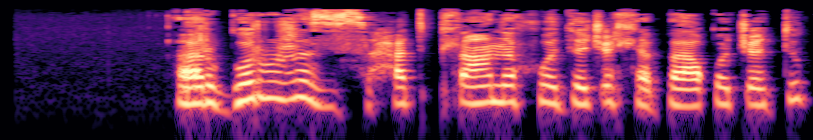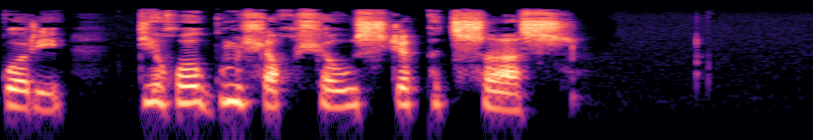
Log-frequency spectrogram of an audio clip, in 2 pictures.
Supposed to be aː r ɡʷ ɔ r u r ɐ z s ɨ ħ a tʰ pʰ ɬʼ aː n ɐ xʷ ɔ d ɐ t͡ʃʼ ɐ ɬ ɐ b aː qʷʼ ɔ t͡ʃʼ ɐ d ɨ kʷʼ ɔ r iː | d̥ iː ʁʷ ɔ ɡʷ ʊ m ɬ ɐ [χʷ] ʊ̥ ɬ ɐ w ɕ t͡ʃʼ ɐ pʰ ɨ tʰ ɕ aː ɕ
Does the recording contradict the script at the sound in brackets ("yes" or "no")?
no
